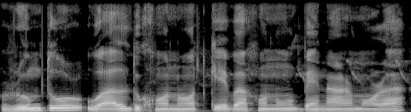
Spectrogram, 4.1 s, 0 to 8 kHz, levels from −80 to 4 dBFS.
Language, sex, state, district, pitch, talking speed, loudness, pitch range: Assamese, male, Assam, Sonitpur, 130 Hz, 100 wpm, -17 LUFS, 125-135 Hz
